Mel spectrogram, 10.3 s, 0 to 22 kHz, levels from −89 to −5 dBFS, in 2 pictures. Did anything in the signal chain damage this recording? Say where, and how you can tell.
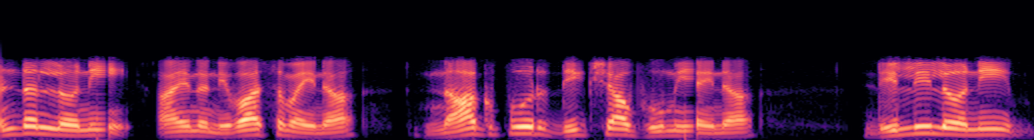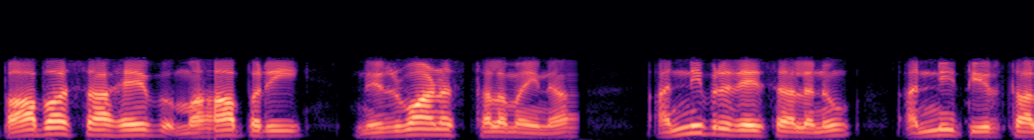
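Yes, at the network stage: packet loss with pitch repetition at 0.48, 3.42, 6.21 and 8.01 s, just before "ఆయన నివాసమైనా నాగ్ పూర్" and after "నాగ్ పూర్ దీక్షా భూమి" and "ఢిల్లీలోని బాబాసాహెబ్". The 60, 60, 30 and 90 ms gaps are bridged by looping the last pitch cycle, so the 30 ms one sounds like a brief buzzy hold, while the longer ones fade into silence before the speech returns with a short cross-fade. Those lengths fit 30 ms packets.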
